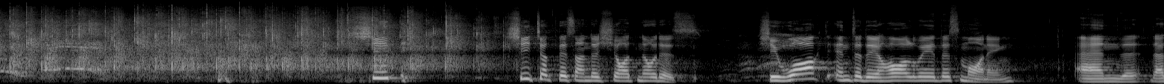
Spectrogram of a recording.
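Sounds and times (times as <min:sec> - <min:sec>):
audience applause: 0:00.0 - 0:05.2
speech: 0:03.7 - 0:04.2, 0:05.2 - 0:07.0, 0:07.6 - 0:10.2, 0:10.8 - 0:11.6.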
